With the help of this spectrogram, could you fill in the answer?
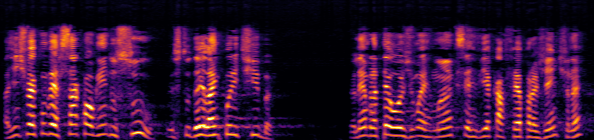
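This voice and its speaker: A Brazilian man preaches with a mixed accent that leans toward Minas Gerais, his voice sitting fairly high for a man. He talks to the congregation in a relaxed, conversational way and acts out short quotes. The sound carries the long reverb of a church hall. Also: quick pace. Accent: mixed Brazilian Portuguese, partly Minas Gerais. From Brazil, born in Rio, raised in inland Minas Gerais. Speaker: pastor. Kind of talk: sermon.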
